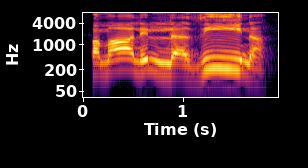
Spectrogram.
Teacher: یا ساکن سے پہلے زیر، فما للذین، تو یہاں پر جو ہے یا مدہ ہو جائے گا، ایک الف کھینچ کر ادا کریں گے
